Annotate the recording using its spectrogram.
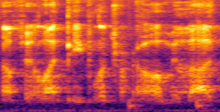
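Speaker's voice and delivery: low, creaky, whispered eerie double voice.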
